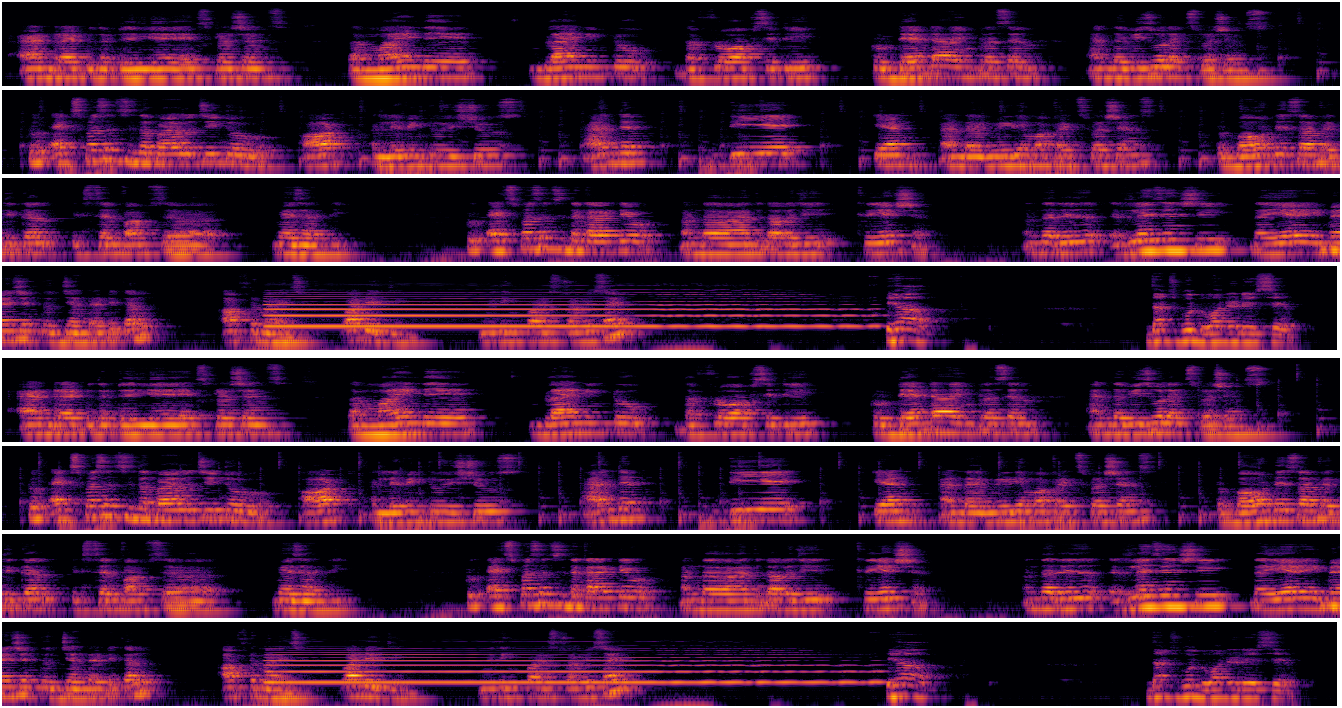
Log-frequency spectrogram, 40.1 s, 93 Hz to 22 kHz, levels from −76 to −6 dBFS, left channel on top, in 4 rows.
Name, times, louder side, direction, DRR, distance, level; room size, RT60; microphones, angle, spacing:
voice 1, 0.1-2.2 2.6-3.6 4.0-6.1 6.5-7.8 8.1-9.5 10.2-13.9 14.4-14.9 15.3-16.1 16.6-18.7 19.1-21.8 22.1-22.7 23.5-27.0 27.7-31.3 31.7-33.3 33.7-34.9, right 1 dB, 35° right, 1.5 m, -30 dB
sound 1, 9.0-19.8, right 1 dB, 65° right, 1.0 m, -47 dB
Wind instrument woodwind instrument, 32.1-36.7, left 3 dB, 90° left, 1.3 m, -29 dB
voice 2, 36.6-37.3 37.9-38.2 38.7-39.8, left 1 dB, 60° left, 0.9 m, -33 dB
5.0 x 2.2 x 3.8 m
head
